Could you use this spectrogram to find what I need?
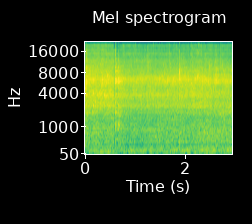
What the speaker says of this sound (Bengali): টমাটোটা দিয়ে দিলাম এর মধ্যে। মশলাটা কষানো হয়ে গেল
